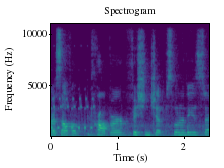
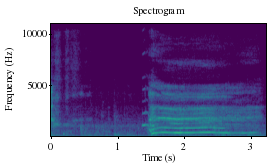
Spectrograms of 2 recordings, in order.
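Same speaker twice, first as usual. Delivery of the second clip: high laugh; 12 semitones higher, 3 dB quieter than usual. Real, not acted. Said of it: "What if I just made everyone very southern".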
